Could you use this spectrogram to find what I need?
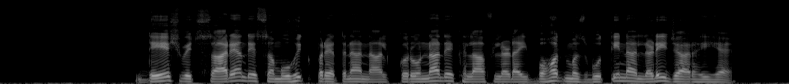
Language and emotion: Punjabi, neutral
